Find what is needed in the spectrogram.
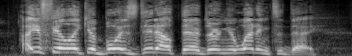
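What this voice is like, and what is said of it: Put-on New Jersey accent. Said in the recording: “I feel like you're doing the same accent as me ... We're from the same part of the planet, and that's why we got the accents ... Jersey”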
